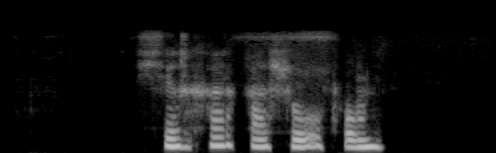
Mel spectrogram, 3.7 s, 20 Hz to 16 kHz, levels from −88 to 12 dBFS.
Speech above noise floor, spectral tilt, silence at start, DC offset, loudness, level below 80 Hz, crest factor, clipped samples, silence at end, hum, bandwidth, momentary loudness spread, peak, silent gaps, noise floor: 57 dB; -7.5 dB/octave; 1.1 s; under 0.1%; -23 LUFS; -74 dBFS; 16 dB; under 0.1%; 0.85 s; none; 7.4 kHz; 4 LU; -8 dBFS; none; -78 dBFS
